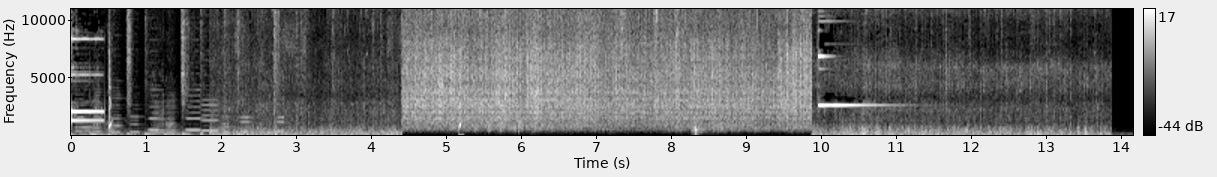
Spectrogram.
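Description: A bright notification-style chime rings at the start over background music. After about two seconds the music gives way to steady street noise, with a short high ping about ten seconds in.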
